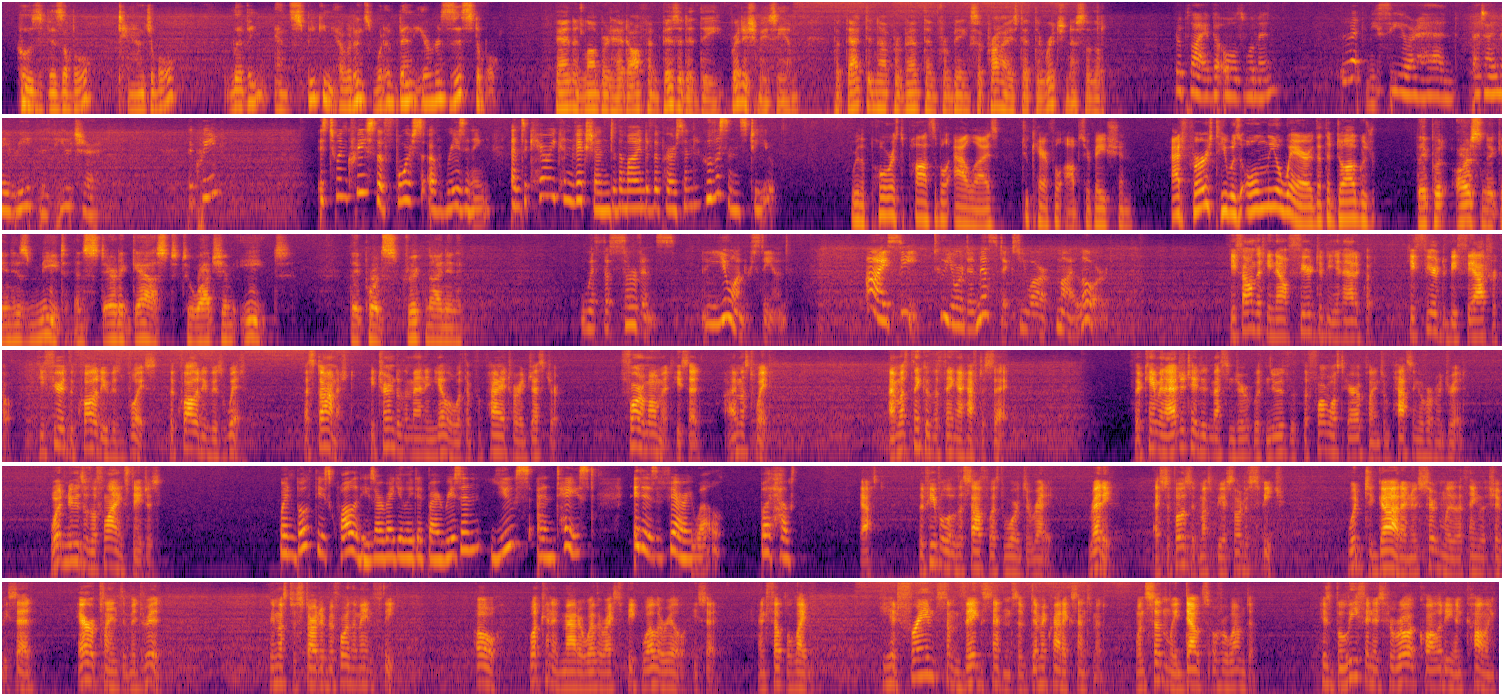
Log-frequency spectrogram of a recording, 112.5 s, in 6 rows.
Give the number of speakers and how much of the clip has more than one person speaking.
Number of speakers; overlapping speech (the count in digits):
8, no overlap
